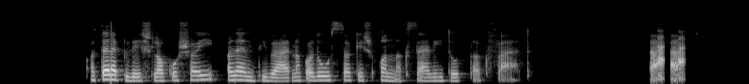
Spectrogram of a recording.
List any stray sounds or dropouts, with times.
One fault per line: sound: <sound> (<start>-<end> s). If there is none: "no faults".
sound: laugh (6.5-6.9 s)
